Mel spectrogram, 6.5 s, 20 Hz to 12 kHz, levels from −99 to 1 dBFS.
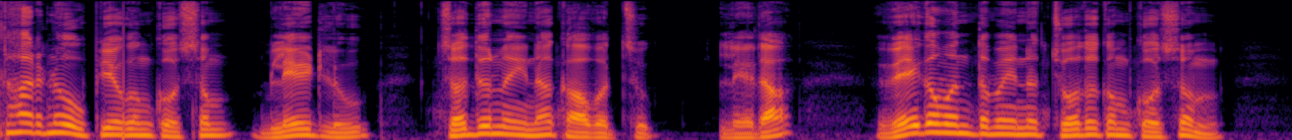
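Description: No technical faults are audible anywhere in the speech recording.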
